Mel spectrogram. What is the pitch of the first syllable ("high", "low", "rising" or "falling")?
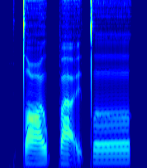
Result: rising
